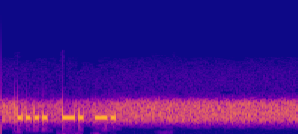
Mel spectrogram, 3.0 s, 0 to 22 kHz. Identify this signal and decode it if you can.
Morse code, heard as a keyed tone, about 28 wpm, 500 Hz, with noise. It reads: HNN
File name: fm-f9ie-21-028mhz-cw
